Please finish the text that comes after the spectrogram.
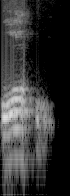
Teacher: the aw sound as in awful still tense still back still round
